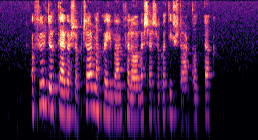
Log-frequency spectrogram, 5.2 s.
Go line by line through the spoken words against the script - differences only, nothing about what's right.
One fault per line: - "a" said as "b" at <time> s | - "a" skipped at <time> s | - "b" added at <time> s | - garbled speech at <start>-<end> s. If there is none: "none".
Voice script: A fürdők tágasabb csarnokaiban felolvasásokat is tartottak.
none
